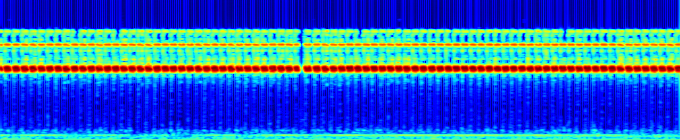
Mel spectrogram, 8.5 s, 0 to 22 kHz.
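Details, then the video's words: Long-tailed tree cricket, from National Institute of Biological Resources material dated 2020, singing a steady, high, ringing trill of rapid pulses with bright overtones. The trill holds one pitch and pauses only for a split second near the middle. "긴꼬리, 여러번 듣기, 곤충소리"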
